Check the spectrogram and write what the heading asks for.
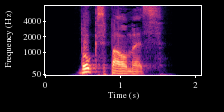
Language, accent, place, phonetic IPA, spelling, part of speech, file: German, Germany, Berlin, [ˈbʊksˌbaʊ̯məs], Buchsbaumes, noun, De-Buchsbaumes.ogg
- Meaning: genitive of Buchsbaum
